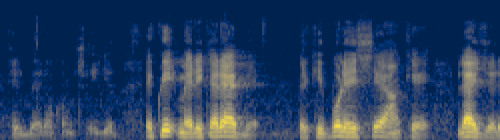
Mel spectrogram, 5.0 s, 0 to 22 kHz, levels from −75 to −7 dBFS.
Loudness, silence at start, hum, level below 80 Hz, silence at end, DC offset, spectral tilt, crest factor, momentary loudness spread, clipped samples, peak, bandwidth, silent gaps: -19 LUFS; 0.15 s; none; -60 dBFS; 0 s; under 0.1%; -5.5 dB/octave; 18 dB; 22 LU; under 0.1%; -2 dBFS; 14.5 kHz; none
